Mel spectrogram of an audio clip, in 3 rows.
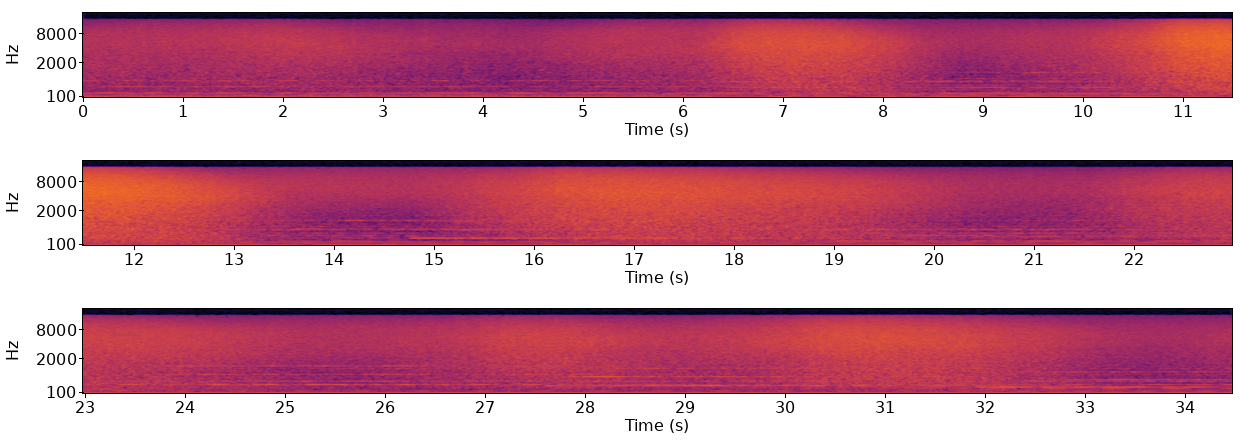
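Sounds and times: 
ocean waves rolling in and washing out: 0.0 - 34.4
soft calm relaxing music with low drone and held tones: 0.0 - 34.4.

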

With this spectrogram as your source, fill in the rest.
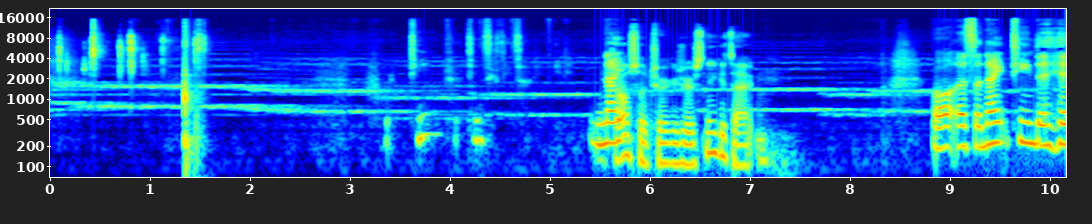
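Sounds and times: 
two dice rolling on a hard tabletop: 0.0 - 1.6
speech: 3.7 - 4.8, 5.4 - 7.3, 8.8 - 10.1.

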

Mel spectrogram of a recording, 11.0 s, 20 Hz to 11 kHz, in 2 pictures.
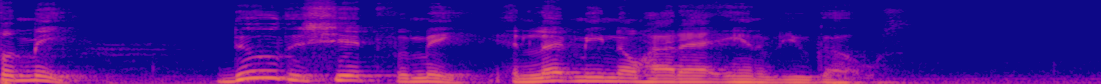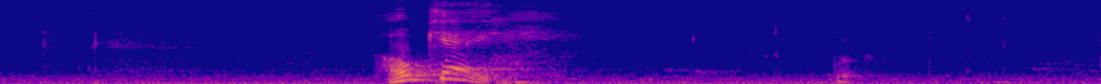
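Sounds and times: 
speech: 0.0 - 0.5, 1.1 - 4.5, 7.4 - 8.2
person chewing gum: 8.9 - 11.0.

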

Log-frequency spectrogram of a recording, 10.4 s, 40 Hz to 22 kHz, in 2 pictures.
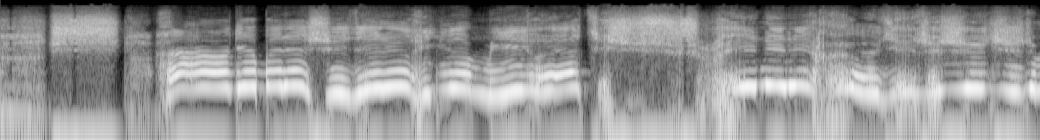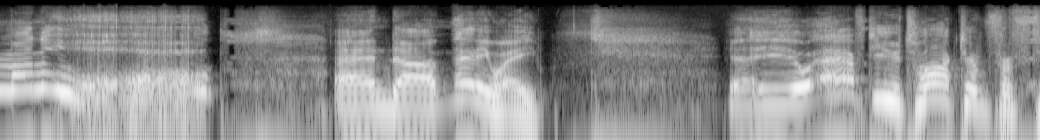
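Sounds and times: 
person imitating a muffled high-pitched underwater-sounding voice: 0.0 - 6.4
speech: 0.8 - 8.2, 8.8 - 10.3.

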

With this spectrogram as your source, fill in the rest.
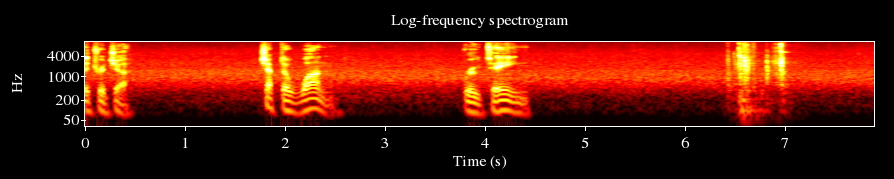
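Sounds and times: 
speech: 0.0 - 0.6, 1.8 - 2.6, 3.8 - 4.5
wooden cabin door thud: 6.4 - 7.1
wooden cabin door latch and handle clunking: 6.4 - 7.2.

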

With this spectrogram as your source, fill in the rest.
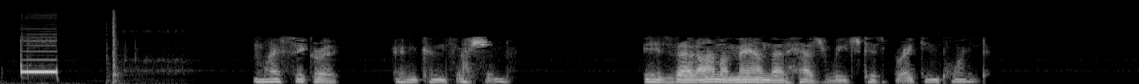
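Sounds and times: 
voicemail beep tone: 0.2 - 0.6
speech: 2.6 - 5.2, 6.4 - 9.9.

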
